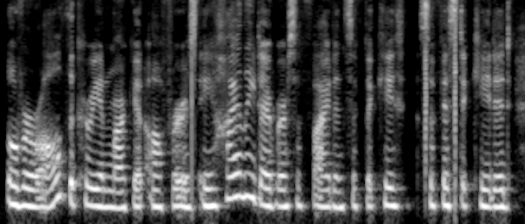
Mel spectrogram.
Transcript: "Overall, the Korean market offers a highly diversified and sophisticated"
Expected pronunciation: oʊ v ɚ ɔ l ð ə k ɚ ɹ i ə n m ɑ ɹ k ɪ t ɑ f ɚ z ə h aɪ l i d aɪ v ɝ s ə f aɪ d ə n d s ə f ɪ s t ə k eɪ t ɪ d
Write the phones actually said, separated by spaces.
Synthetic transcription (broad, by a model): oʊ v ɚ ɔ l ð ə k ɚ ɹ i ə n m ɑ ɹ k ɪ t ɑ f ɚ z ə h aɪ l i d aɪ v ɝ s ə f aɪ d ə n s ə f ɪ s t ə k eɪ t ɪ d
